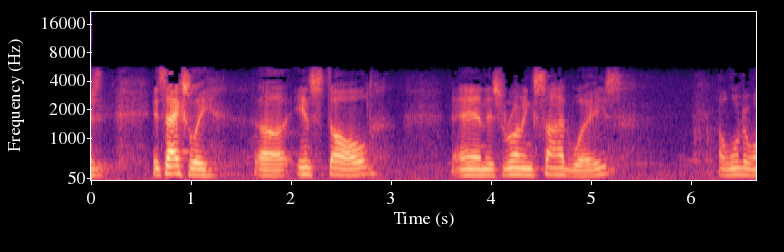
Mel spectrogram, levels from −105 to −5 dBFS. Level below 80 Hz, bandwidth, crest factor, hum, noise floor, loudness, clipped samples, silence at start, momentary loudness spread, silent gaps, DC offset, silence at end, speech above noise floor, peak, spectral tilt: -54 dBFS; 5.8 kHz; 20 dB; none; -50 dBFS; -20 LUFS; under 0.1%; 0 s; 22 LU; none; under 0.1%; 0 s; 29 dB; -2 dBFS; -11 dB/octave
